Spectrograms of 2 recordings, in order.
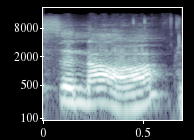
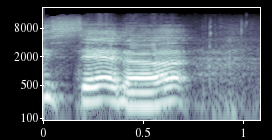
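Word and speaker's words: Sanaa: Like, okay, like, my name is Sana. – Yeah. – But then they would say Santa.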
